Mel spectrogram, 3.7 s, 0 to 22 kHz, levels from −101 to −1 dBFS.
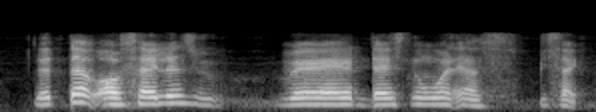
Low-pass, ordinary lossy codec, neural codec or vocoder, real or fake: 7.2 kHz; AAC, 32 kbps; codec, 24 kHz, 3 kbps, HILCodec; fake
